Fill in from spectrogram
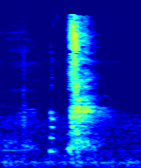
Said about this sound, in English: bless you. Bless you.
